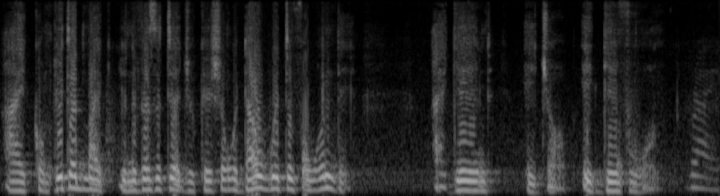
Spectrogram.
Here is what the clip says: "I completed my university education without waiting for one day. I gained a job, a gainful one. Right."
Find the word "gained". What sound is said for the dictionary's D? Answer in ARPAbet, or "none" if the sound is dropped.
D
